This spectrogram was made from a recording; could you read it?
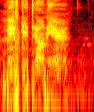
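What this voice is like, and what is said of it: Whispering. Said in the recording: “that's why I'm whispering”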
